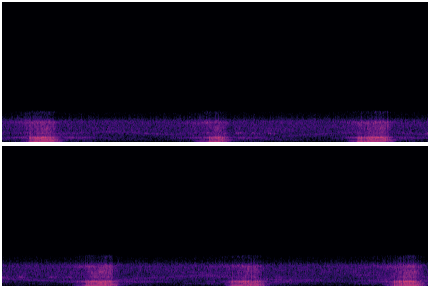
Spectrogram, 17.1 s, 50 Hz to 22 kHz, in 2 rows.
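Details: Adult male deeply asleep, not stirring despite camera flash, birds, sirens and barking dogs: six loud, rough snores at regular intervals, about 19 breaths a minute; heavy snoring.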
